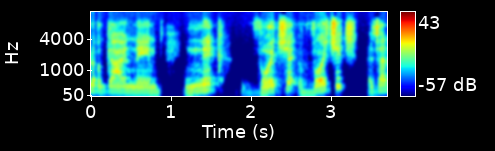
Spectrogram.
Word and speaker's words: Vujicic: So, anyone here ever heard of a guy named Nick Vujicic? Is that how I pronounce it? I think it's Yep. Vujicic.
